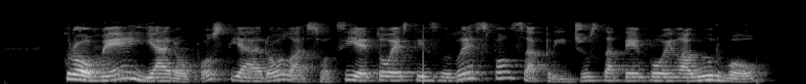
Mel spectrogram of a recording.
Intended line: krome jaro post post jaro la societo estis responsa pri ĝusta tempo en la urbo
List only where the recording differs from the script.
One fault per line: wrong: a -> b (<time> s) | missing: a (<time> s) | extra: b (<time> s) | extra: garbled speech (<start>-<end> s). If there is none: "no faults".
missing: post (2.3 s)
